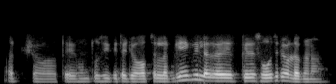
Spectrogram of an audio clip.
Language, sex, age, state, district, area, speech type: Punjabi, male, 18-30, Punjab, Ludhiana, urban, conversation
